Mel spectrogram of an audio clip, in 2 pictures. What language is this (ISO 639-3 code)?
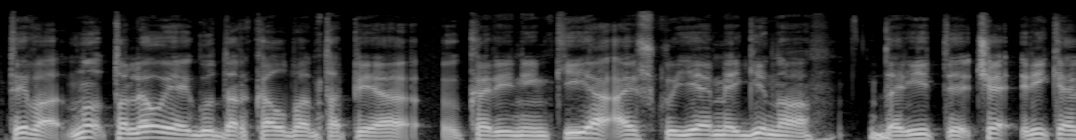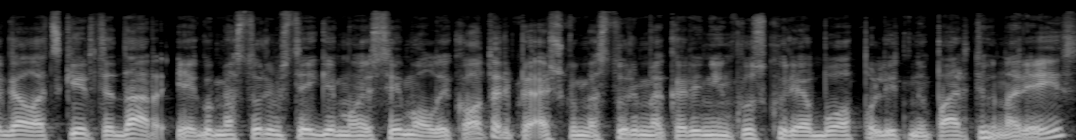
lit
